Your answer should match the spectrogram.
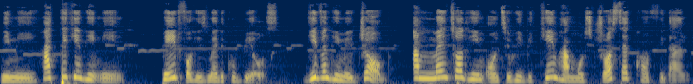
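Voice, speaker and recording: A woman narrating a scripted dramatic folktale as a storyteller, with a slightly husky voice. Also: deep voice, sing-song, normal speed, dry recording, faint music behind, low-quality recording.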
